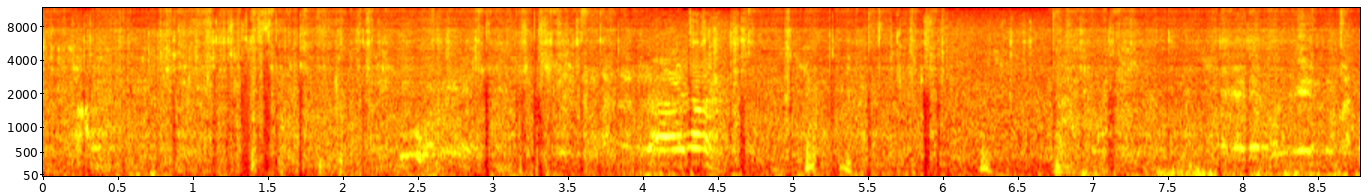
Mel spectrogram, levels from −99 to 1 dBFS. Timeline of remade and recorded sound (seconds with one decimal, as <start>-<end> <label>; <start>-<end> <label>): 0.0-4.1 remade; 4.1-4.7 recorded; 4.7-6.0 remade; 6.0-6.7 recorded; 6.7-8.8 remade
